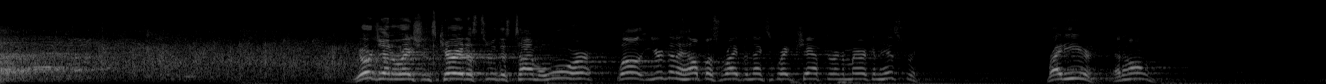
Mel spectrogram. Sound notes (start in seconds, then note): 1.8 applause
